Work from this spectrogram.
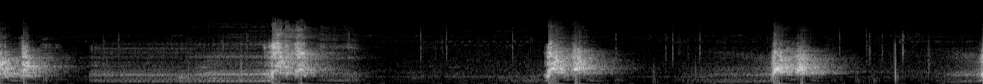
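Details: A Bull Terrier puts on a show while eating, letting out short, rough, gruff barks spaced two to three seconds apart, with a low steady hum, quiet clicks and rustles between them.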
